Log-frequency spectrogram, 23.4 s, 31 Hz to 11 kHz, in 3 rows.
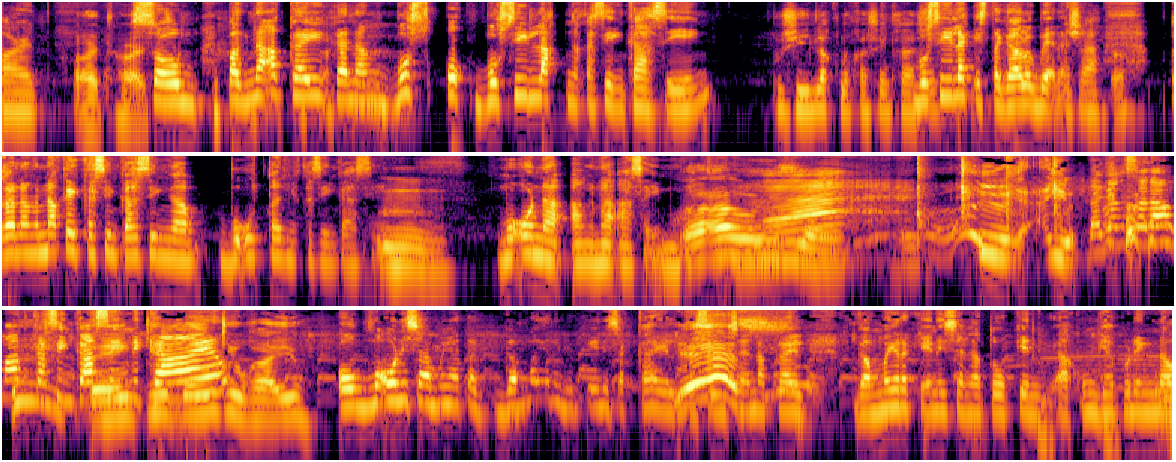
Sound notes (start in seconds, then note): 13.5 giggles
